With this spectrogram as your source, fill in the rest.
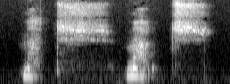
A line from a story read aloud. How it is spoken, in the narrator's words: she whispered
